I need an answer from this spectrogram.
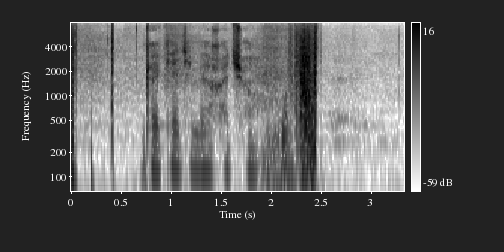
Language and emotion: Russian, neutral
